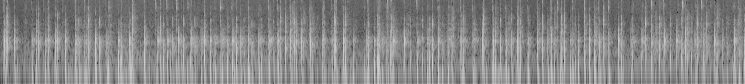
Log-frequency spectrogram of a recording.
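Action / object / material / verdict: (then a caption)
tap / small cardboard box / cardboard / none. A small, hollow, rectangular cardboard box for the "Geheimakte" card game is held in both hands and tapped with long nails and fingertips. The result is a steady stream of short, dry, hollow taps with a dull low thump and very little high brightness, running the whole clip.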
